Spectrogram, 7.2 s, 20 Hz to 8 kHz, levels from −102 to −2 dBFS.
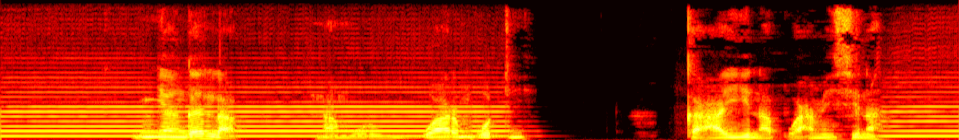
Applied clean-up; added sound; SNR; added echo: neural mask model RNNoise.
